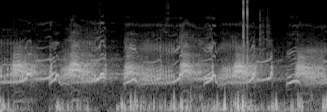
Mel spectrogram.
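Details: Red-throated loons calling in a rhythmic series of harsh, goose-like cackling notes, roughly one per second, each rising and then falling, with steady low background rumble.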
